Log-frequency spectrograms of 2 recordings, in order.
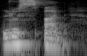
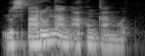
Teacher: the D changing to the R, the D changing to the R sound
